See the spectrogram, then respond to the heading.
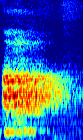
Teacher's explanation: जो स्वर ह्रस्व से 2 गुना समय लगता है, उच्चारण करने में 2 गुना समय लगता है, उससे हम दीर्घ स्वर करते हैं।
